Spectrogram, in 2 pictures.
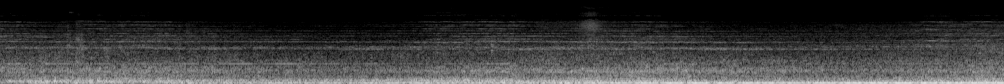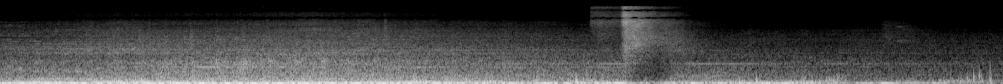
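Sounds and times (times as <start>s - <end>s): diesel locomotive engine drone: 0.0s - 20.0s
wheels rumbling on rail: 0.0s - 20.0s
loud hiss: 16.0s - 17.0s.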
